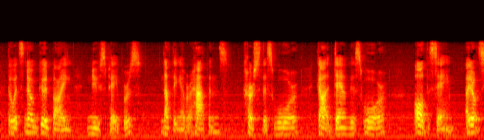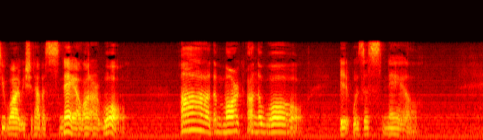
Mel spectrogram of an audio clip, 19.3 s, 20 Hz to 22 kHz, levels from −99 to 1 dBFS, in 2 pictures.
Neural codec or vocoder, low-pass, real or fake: vocoder, 24 kHz, 100 mel bands, Vocos; 7.2 kHz; fake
